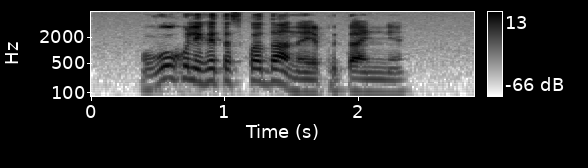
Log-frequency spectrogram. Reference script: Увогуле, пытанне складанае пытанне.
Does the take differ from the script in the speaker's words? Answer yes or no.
yes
